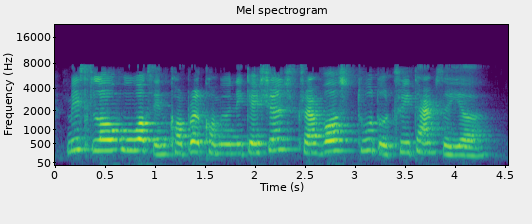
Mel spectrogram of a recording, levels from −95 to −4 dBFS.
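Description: No technical faults can be heard in this speech clip. It carries the sound of a Bluetooth mSBC headset link, with the speech limited to about 8 kHz, a light grainy texture on louder sounds, and faint upper bands that come and go.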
